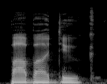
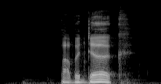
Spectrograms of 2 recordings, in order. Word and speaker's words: Babadook: the Mr Baba duuk like I'm saying it wrong Baba Duke if it's in a word or it's in a look you can't get rid of the Bubba duck Bubba duck there we go if you're a really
